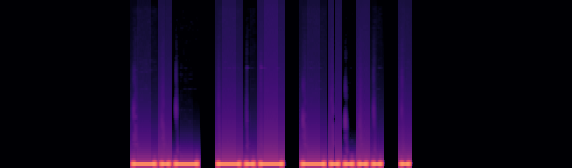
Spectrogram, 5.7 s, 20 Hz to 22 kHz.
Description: Morse code, heard as a keyed tone, about 17 wpm, 700 Hz. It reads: KK6E
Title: USA Call Signs - 4 Characters - Repeated 3x - 17wpm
